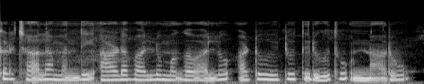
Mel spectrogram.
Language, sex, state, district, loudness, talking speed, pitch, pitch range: Telugu, female, Telangana, Adilabad, -15 LUFS, 115 wpm, 220 Hz, 200-235 Hz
